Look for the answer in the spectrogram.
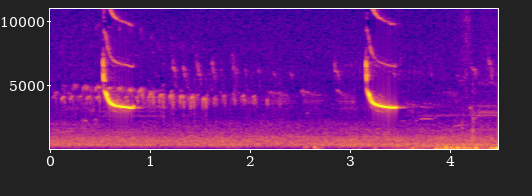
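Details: Male yellow-headed blackbird perched on cattails in Southwestern Montana, giving two loud, high, sharply descending whistled calls about two and a half seconds apart, each with a buzzy trailing rattle; soft wind-like background and a low rustle at the end.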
